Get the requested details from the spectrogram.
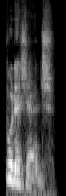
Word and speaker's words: Buttigieg: Well, he doesn't want to feature his last name, which I'm pretty sure is pronounced Buttigieg.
